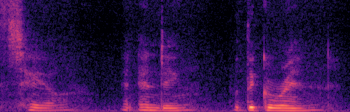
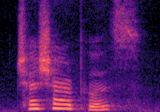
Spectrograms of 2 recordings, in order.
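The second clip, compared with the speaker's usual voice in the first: hesitant, higher and a little unsure; Alice timidly addressing the cat; 7 semitones higher, 3 dB louder, slower than usual. A narrator's reading. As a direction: ask shyly, testing the name. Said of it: "rather timidly".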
